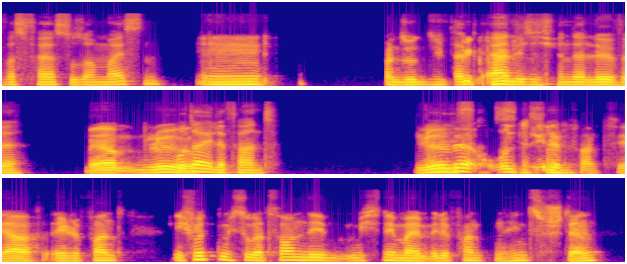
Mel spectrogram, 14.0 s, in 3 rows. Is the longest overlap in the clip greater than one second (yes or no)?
yes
